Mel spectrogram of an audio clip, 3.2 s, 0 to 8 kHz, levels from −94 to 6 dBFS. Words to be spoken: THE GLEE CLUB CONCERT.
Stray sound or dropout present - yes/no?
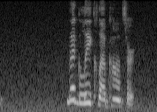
no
